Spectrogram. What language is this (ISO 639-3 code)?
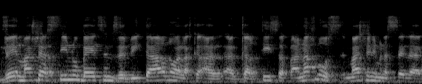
heb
